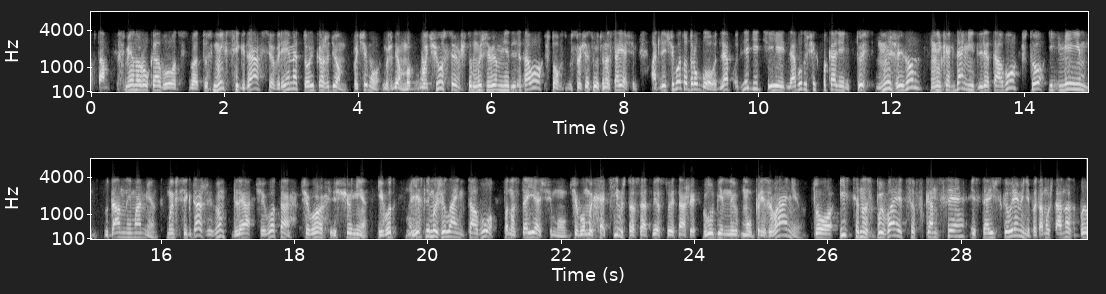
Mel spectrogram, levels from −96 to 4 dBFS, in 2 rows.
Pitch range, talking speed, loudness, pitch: 155-215 Hz, 165 wpm, -14 LUFS, 175 Hz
